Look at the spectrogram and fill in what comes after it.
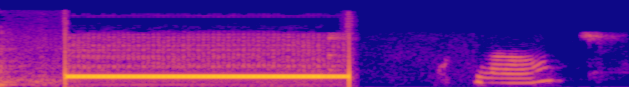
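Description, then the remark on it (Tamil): A single long, steady telephone call tone, loud, holds for about a second and a half, then cuts off into quiet before a brief spoken sound; a call to Dr. Vijayakanth's office line that did not get through. “அதனால வந்துட்டு நம்ம டாக்டர் விஜயகாந்த் அவர்களோட ஆபீஸ்க்கு வந்துட்டு நம்ம ட்ரை பண்ணிருப்போம் அதுக்கான லைன் வந்துட்டு கிடைச்சிருக்காது”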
